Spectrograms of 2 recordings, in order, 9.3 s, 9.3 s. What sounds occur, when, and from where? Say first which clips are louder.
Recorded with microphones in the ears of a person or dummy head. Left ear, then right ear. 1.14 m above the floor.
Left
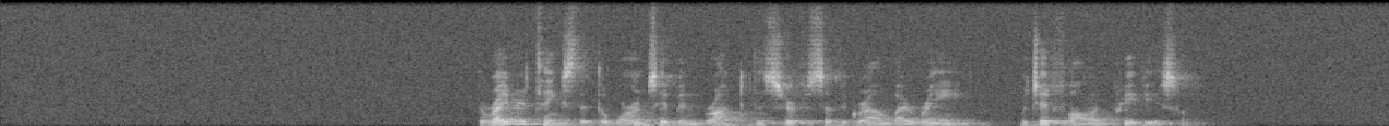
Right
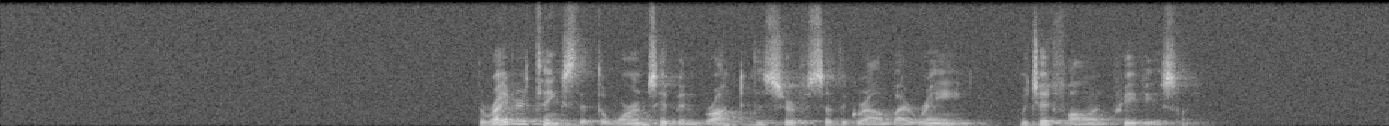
3.2 s a man speaking: even; 5° right (ahead or behind), 0.9 m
